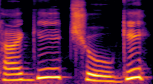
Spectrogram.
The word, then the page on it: Tage Cho Ge: Yukon River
